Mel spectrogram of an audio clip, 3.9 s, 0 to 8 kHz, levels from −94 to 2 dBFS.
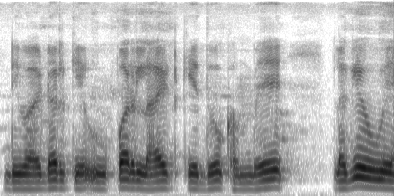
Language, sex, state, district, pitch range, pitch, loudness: Hindi, male, Uttar Pradesh, Lucknow, 115-130 Hz, 120 Hz, -16 LUFS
